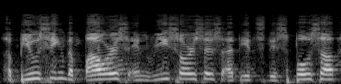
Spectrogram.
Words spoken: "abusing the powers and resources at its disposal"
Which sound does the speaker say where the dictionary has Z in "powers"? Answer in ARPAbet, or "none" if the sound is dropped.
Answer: S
